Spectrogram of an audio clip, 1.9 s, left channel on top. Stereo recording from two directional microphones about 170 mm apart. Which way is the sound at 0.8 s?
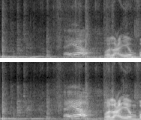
25° left (ahead or behind).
